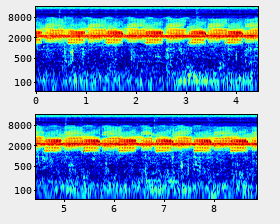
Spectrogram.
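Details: Chorus of frogs near a home at the start of the rainy season: rhythmic, rasping croaks pulse roughly every three-quarters of a second without pause, layered voices overlapping into a continuous throbbing din.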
